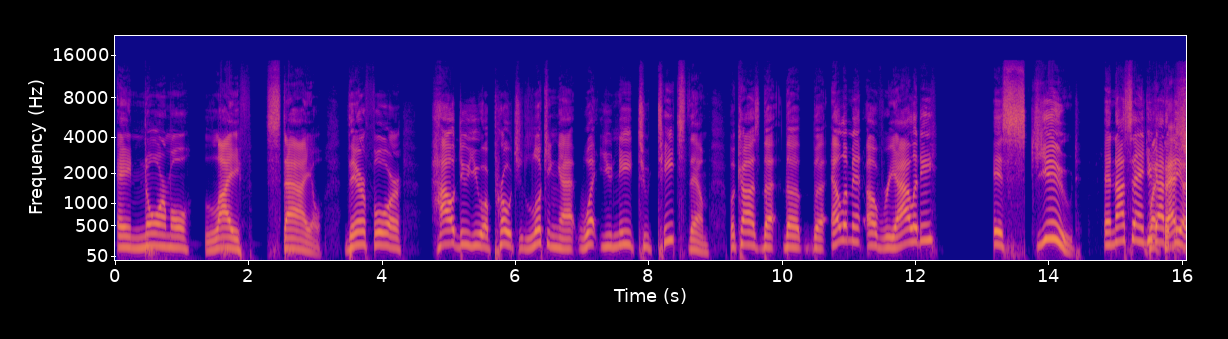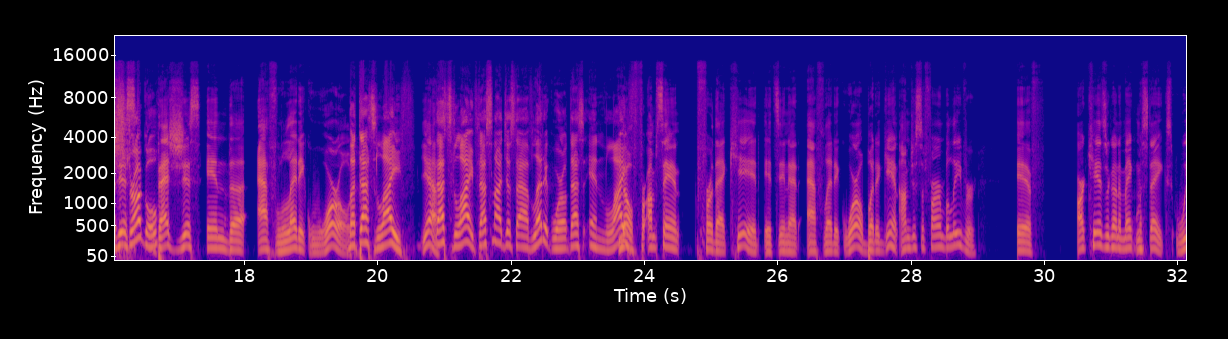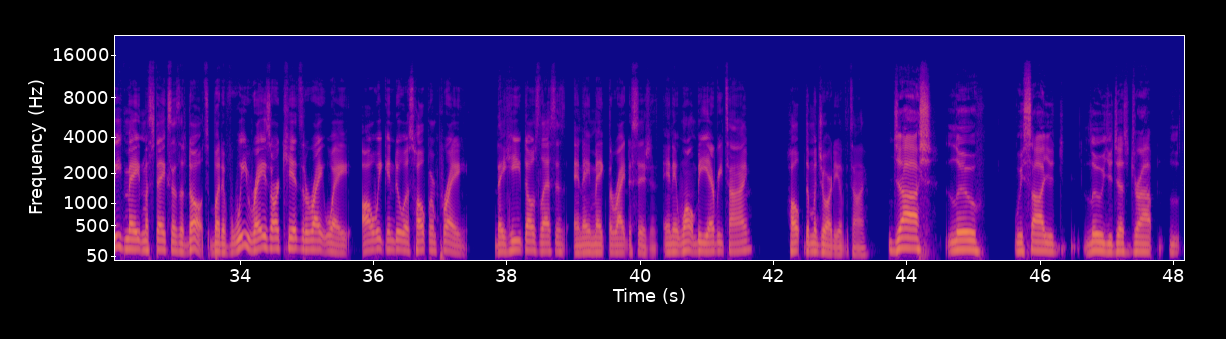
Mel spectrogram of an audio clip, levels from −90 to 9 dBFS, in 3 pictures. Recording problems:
none

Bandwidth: 14.5 kHz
